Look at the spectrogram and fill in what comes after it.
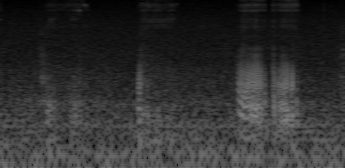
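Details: Snoring rabbit, captured clearly. Faint breathy snores build to two louder, raspy rattling pulses close together near the end, set against a quiet background hiss.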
